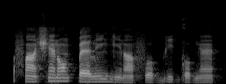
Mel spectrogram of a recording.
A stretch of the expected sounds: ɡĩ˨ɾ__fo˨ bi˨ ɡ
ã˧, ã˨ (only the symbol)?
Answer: ã˨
